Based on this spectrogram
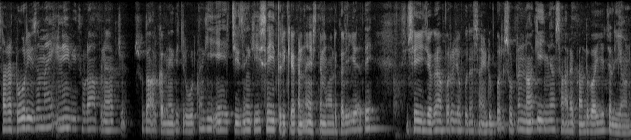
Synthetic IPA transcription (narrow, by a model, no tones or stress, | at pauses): saːɖaːʈuːɾɪzəmɛːʔɪnẽːbiːt̪ʰoːɽaːəpnaaːpt͡ʃə | sʊd̪a̰ːɾkəɾneːd̪iːzəɾuːɾət̪ɦɛːkɪʔeːt͡ʃiːzẽːkisəiːt̪əɾiːkaːkənːaːɪst̪eːmaːlkəɾiːɛːt̪eː | səiːd͡ʒəɡaːpəɾd͡ʒãːpʊd̪ãːsaːɪːɖʊpːəɾsʊʈːənnãːkɪnãːsa̰ːɾaːɡənd̪baːiːãːt͡ʃəlɪjaːnː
